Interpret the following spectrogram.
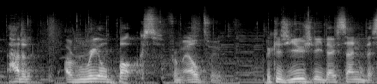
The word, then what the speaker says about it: Ltwoo: from a company called L2. I'm trying to pronounce it. I'm making an effort, Jimmy. I'm trying to pronounce it correctly. It's L2, apparently, even though it's spelt like twit-twoo.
